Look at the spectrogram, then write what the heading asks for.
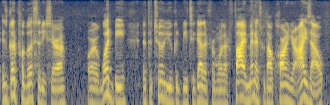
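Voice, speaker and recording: Bossy, fast-promising showman boss played by a man, bright medium-pitched voice, 1940s radio play. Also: slightly rough. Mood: pleading, reassuring. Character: smooth-talking, bossy male radio station boss.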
